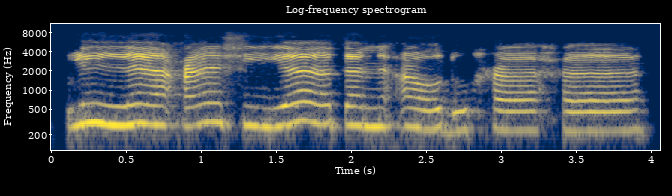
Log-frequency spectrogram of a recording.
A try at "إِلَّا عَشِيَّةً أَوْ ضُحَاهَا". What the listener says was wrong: আশিয়া ইয়াতে টান হবে না ইল্লা আশিয়াতান আও দুহাহা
